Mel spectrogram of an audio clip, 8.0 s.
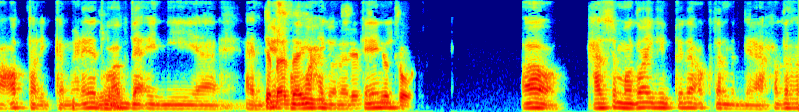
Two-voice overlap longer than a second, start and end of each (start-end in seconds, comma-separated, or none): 2.6-4.0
